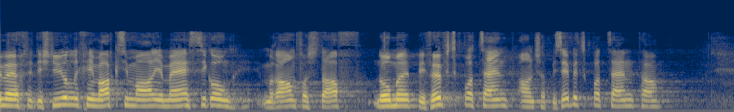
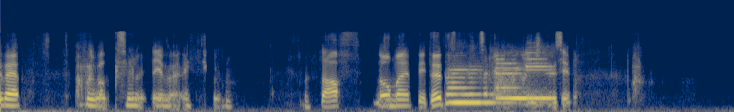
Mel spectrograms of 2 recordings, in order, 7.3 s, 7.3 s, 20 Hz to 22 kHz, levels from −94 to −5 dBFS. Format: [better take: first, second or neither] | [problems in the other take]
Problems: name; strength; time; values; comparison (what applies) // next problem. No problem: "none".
first | noise reduction (neural diffusion model UNIVERSE++)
